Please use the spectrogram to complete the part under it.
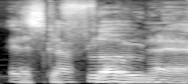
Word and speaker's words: Escaflowne: As I think I mentioned previously, there are no silent vowels in Japanese, hence Escaflowne. Yeah.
